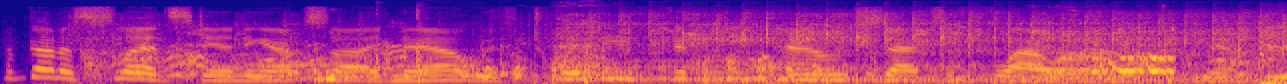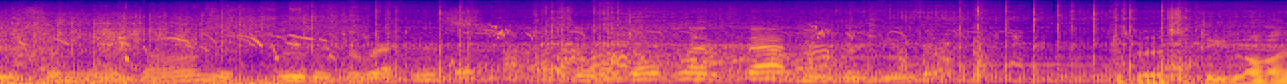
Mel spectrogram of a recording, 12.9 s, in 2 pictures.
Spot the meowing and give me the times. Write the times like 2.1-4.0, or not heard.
not heard.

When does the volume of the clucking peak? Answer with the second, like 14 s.
6 s.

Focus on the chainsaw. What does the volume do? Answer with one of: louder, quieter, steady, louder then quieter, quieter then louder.
louder.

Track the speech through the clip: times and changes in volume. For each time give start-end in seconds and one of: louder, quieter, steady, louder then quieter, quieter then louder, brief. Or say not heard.
0.0-11.1 steady
11.9-12.8 brief.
